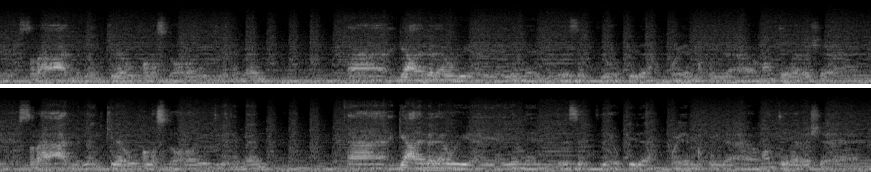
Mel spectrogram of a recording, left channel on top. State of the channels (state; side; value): normal; both; correlation 0.42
